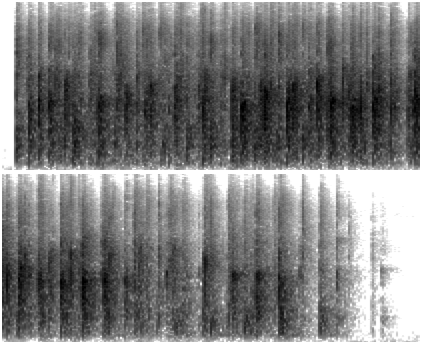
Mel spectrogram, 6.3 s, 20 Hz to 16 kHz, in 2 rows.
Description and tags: Fast Applause - 5/6 persons - 1
A small group applauding fast.
{"fr":"Applaudissements rapides - 5/6 personnes - 1","desc":"Un petit groupe applaudissant rapidement.","tags":"applaudissements rapide groupe"}
fast, crowd, cheer, clapping, applause, group, audience, clap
